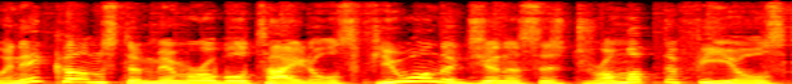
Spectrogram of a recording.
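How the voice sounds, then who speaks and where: A man at a moderate pace with lively intonation, music in the background. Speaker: retro game reviewer. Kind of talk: scripted video game review narration.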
